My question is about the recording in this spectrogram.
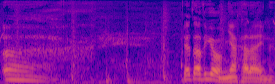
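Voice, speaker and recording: A man dubbing a patient young man in a telenovela who soothes and calms the others. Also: on the high side, over music. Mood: tender. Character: patient young man, boyfriend and band member. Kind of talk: Greek TV dub of a telenovela.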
